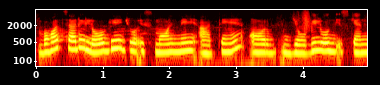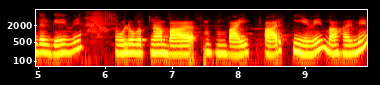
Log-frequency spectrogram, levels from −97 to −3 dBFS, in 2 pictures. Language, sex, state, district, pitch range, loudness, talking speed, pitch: Hindi, female, Bihar, Darbhanga, 200-240 Hz, -23 LUFS, 175 wpm, 215 Hz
